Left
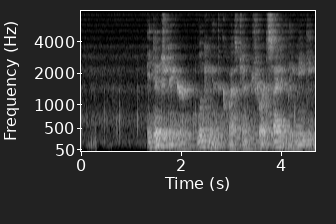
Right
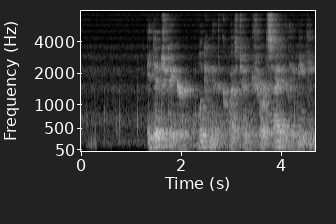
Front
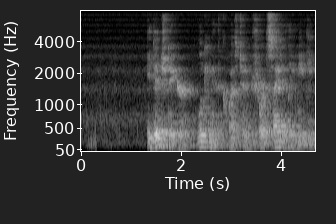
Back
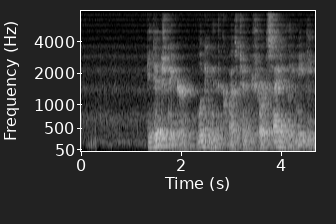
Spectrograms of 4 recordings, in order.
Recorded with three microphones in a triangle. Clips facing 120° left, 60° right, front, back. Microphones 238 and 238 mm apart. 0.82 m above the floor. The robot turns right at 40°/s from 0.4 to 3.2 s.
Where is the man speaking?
35° left, 0.7 m; by 4.6 s 110° left, 0.7 m.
